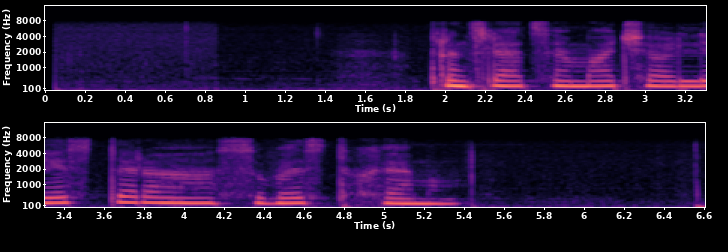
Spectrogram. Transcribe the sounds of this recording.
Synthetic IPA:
t̪rɐnslʲatsɨjɐmat͡ʃɐlʲest̪ɛɾɐsvɛst̪xɛmɨm

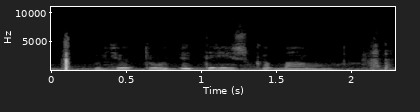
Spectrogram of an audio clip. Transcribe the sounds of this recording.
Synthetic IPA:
vjut̪ubʲɪt̪ɾʲiʂkɐbamːə

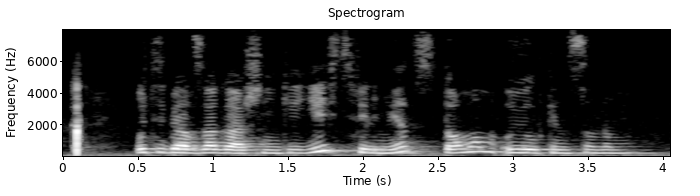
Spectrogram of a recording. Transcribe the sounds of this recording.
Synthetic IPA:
utʲɪbʲavzaɡaʂnʲɪkʲɪjesʲtʲfʲilʲmʲe̞t̪st̪o̞məmujəlˠkʲɪnsənəm

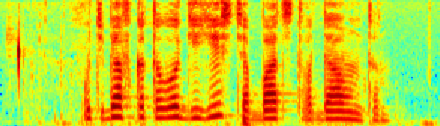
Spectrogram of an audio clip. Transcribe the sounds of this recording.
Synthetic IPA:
ʊ̰tʲɪbʲafkət̪ɐlˠoɡʲɪɪjesʲtʲɐbat̪st̪və̰d̪aʊnt̪ən

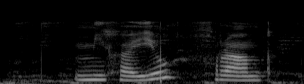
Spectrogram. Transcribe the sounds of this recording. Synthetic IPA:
mixailˠ | fraŋkʰʼ

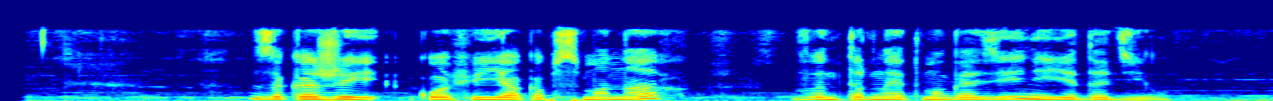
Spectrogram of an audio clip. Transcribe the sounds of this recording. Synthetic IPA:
zəkɐʐɨkofʲɪjakəpsmɐnax | vɨnt̪ɨrnɛt̪məɡɐzʲinʲɪjɛd̪ɐdʲilˠ

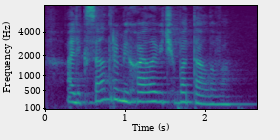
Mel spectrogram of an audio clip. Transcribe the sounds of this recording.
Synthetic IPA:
ɐlʲɪksand̪ɾəmʲɪxajlˠəvʲɪt͡ɕəbɐt̪alˠəvə

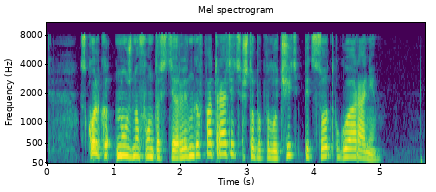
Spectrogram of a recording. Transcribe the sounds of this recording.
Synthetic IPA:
sko̞lʲkənuʐnəfunt̪əfsʲtʲerlʲɪnɡəfpɐt̪ɾatʲɪtʲʂt̪o̞bɨpəlˠʊt͡ɕitʲpʲɪt̪ʲsot̪ɡʊɐɾanʲɪ̰

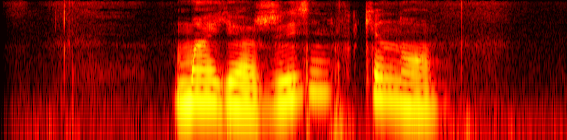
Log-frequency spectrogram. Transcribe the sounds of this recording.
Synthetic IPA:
mɑjaʐɨzʲnʲvkʲino

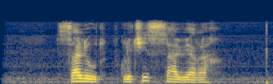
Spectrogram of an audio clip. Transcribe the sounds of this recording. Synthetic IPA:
salʲuːt̪pklut͡ʃʰisːavɛɾa

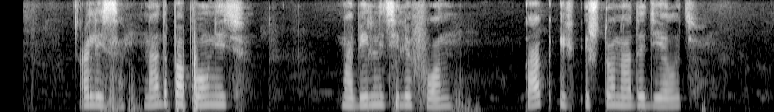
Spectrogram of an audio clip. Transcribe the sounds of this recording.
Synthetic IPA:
a̰lʲisənad̪əpɐpʰolˠnʲɪtʲ | mabʲilʲnɨjtʲɪlʲɪfon | kakiʂt̪onad̪ədʲelˠətʲ

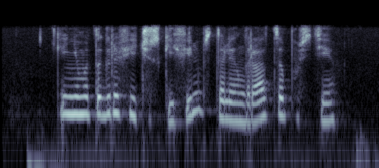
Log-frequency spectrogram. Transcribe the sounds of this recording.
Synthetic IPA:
kʲɪnʲɪmət̪əɡɾɐfʲit͡ɕɪ̥skʲɪjfʲilʲmst̪əlʲɪnɡɾat̪zəpʊsʲtʲi

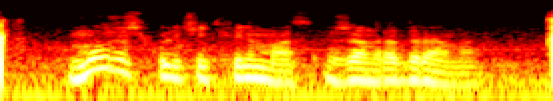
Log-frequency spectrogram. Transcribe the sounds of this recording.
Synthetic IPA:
mo̞ʐɨʂfklʲʉt͡ɕitʲfʲɪlʲmasʐanɾɐd̪ɾamə

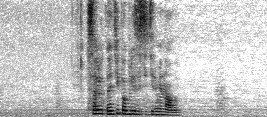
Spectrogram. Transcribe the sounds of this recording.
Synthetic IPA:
fsɐlʲut̪nətʲipɐblʲizəsʲtʲɪtʲɪrmʲɪnalˠɨ

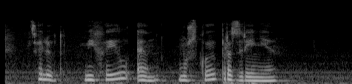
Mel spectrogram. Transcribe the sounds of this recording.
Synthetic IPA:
sɐlʲut̪ | mʲɪxɐilˠɛnmʊʂskojəpɾɐzɾʲenʲɪjə

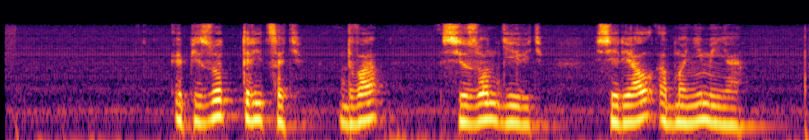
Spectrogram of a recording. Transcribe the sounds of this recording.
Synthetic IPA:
ɛpʲɪzot̪ːɾʲit̪sətʲ | d̪va | sʲɪzondʲevʲɪtʲ | sʲɪɾʲɪalˠɐbmɐnʲimʲɪnʲa

